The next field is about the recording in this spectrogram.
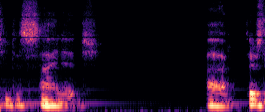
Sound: silence

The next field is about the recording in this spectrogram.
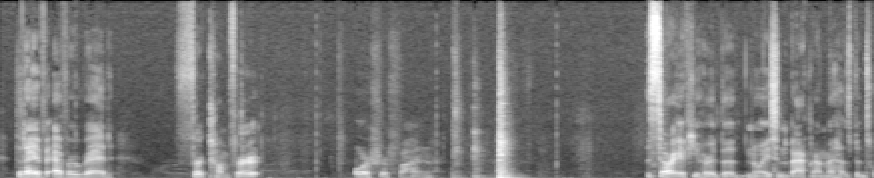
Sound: door click

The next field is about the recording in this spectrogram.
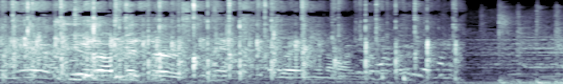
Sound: laughter, applause, cheering

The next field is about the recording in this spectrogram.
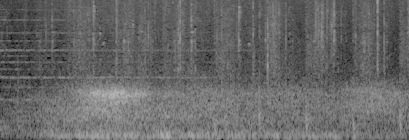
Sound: wind blowing

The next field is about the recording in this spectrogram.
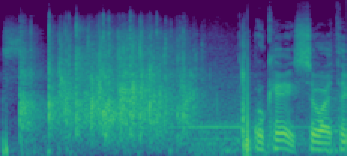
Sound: applause

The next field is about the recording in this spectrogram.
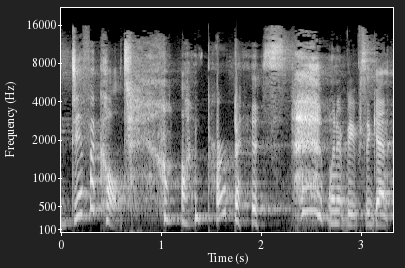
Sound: laughs

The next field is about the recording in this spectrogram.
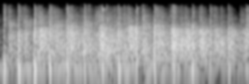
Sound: audience applauds

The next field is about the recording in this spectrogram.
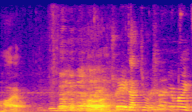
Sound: audience laughing

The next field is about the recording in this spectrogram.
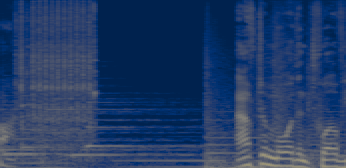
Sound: keyboard clacking

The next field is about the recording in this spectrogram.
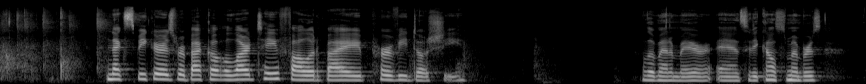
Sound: applause

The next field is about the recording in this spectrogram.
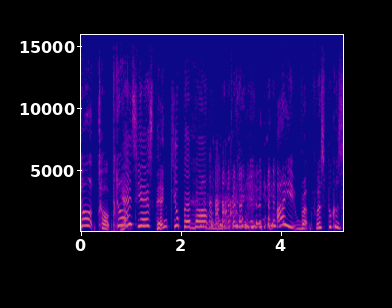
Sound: children laughing

